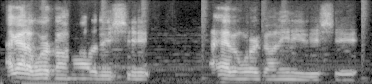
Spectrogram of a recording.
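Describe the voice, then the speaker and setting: A man's voice: medium pitch, fairly even intonation, quick pace, fairly bright tone, dull audio, soft background music. A man hosting a casual stream, talking loosely with slang and frequent swearing while showing his home grow room.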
